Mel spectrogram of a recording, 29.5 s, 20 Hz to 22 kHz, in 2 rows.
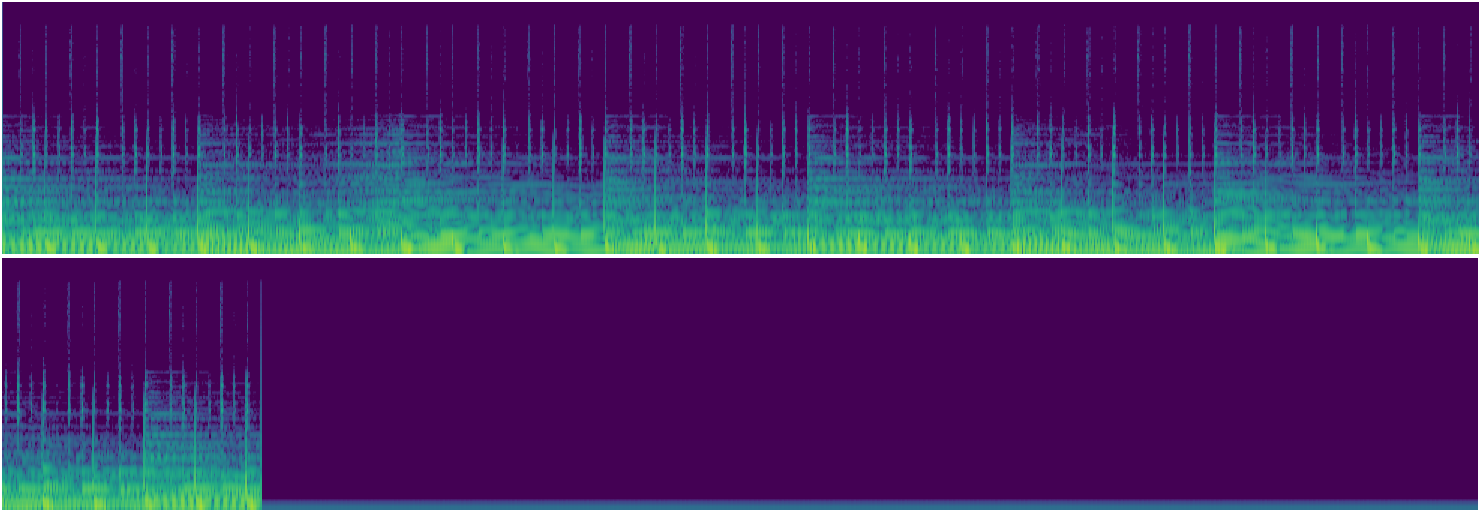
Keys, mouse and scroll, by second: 0.5 space, 5.0 space, 13.4 space, 19.3 space, 20.4 space, 24.8 space, 25.4 ctrl+s.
